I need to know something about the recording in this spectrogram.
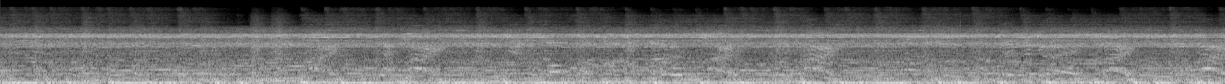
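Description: Punk rock band playing live at full volume: distorted electric guitars and drum kit, steady and without a break.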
